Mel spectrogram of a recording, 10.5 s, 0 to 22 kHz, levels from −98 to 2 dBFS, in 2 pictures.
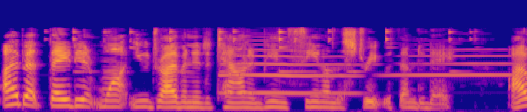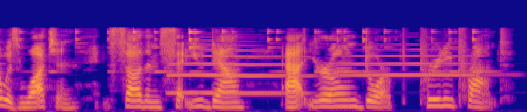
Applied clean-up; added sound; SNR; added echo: classical method Wiener filter.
